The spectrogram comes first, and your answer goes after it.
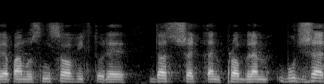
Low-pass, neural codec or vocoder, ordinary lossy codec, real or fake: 7.2 kHz; codec, 24 kHz, 0.9 kbps, WavTokenizer, medium speech release version 1; AAC, 32 kbps; fake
